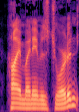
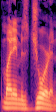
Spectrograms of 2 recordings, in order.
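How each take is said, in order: First: The voice rises at the end like a question. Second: The voice falls at the end, sounding confident.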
